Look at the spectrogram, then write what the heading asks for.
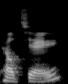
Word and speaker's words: Pelletier: what's your name yeah so Peltier uh is my name you can blame my French Canadian husband for the pronunciation of of that one that gets butchered most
